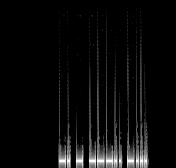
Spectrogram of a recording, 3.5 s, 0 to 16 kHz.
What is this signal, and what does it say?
Morse code, heard as a keyed tone, about 28 wpm, 700 Hz. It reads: NT8B
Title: USA Call Signs - 4 Characters - 2x Character Spacing - 28wpm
